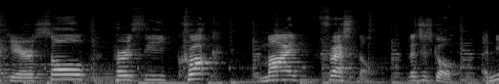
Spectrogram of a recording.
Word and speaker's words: Croque: Croak. That's right, that's how it's pronounced.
